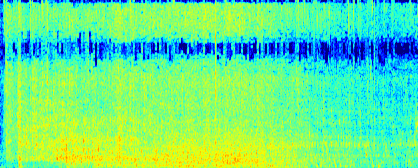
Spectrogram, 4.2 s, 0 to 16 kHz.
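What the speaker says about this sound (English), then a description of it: "when I take this end off, you're going to see a lot of dirty water coming out" Dirty water gushes out of an opened 2-inch pipe end on a rainwater tank system, a close, continuous rushing splash that holds steady and tapers slightly, with no talk over it.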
